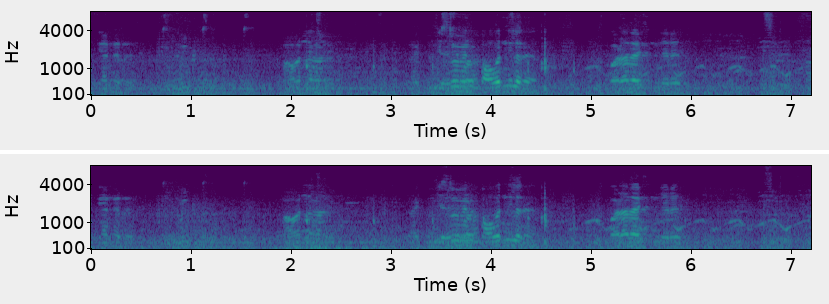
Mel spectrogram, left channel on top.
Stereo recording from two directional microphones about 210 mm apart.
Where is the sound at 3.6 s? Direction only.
10° left (ahead or behind).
